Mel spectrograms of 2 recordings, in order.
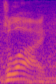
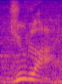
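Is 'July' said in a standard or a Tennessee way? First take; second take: standard; Tennessee. First: It is said the standard way. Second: It is said the Tennessee way. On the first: "Not July" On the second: "they call it down in Tennessee"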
